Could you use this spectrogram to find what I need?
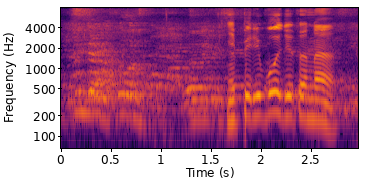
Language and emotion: Russian, angry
